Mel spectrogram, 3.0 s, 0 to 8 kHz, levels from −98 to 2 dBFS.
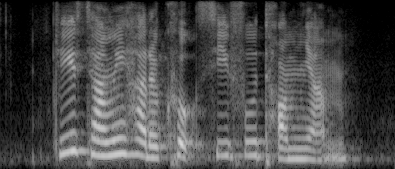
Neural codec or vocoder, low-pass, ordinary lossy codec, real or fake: codec, 16 kHz, 8 kbps, FunCodec, trained on Chinese and English, 25 frames a second; none; none; fake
